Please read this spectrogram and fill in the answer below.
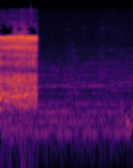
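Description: Film soundtrack music playing through a portable DVD player's small speaker, loud and dense, cutting off abruptly about half a second in and leaving only quiet room tone.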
